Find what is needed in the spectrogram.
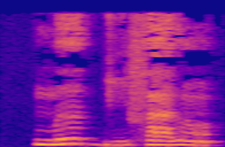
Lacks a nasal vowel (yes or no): no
